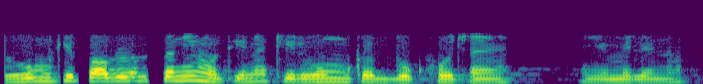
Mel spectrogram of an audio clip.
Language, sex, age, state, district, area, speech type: Hindi, male, 18-30, Madhya Pradesh, Seoni, urban, conversation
